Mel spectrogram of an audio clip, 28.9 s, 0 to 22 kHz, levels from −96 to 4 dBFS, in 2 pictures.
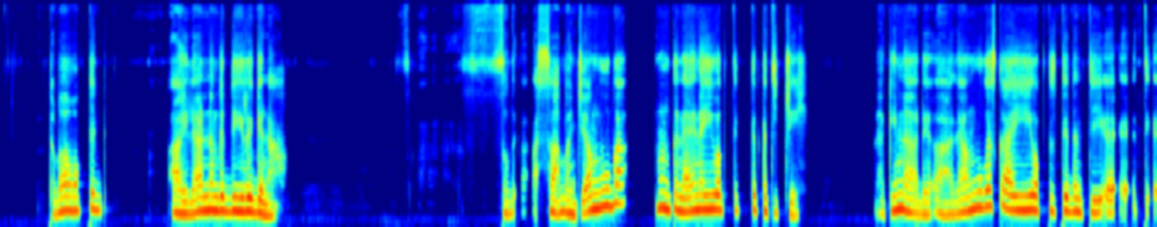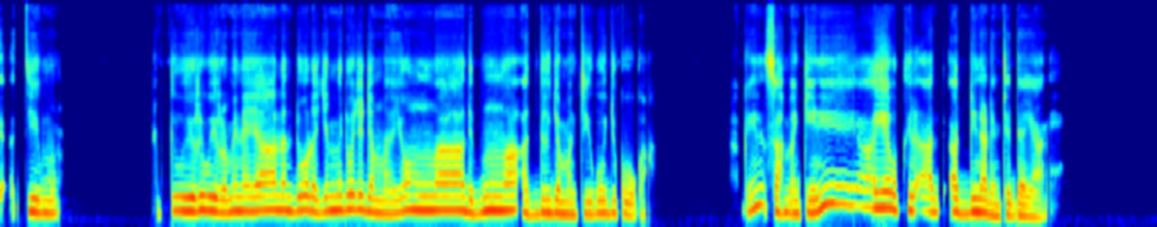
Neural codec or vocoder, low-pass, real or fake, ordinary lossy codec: none; 19.8 kHz; real; none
